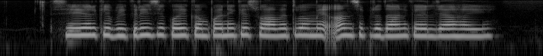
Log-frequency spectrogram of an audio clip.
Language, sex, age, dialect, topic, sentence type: Magahi, female, 41-45, Central/Standard, banking, statement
